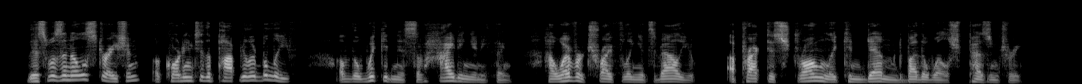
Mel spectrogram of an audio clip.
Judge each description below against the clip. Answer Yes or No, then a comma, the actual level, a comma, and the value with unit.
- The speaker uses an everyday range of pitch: No, wide, 6.7 semitones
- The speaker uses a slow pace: No, average, 150 wpm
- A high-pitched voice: No, low, 130 Hz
